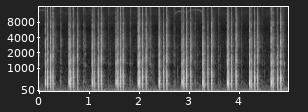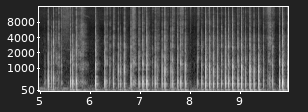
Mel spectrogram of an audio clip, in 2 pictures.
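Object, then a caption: Rigid cardboard box. Fingertips tap repeatedly on a hollow, black rigid cardboard gift box, making quick, dry, hollow knocks with a mid-range body and almost no ring. The taps come in a steady rhythm at first, then turn into faster, denser flurries toward the end.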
